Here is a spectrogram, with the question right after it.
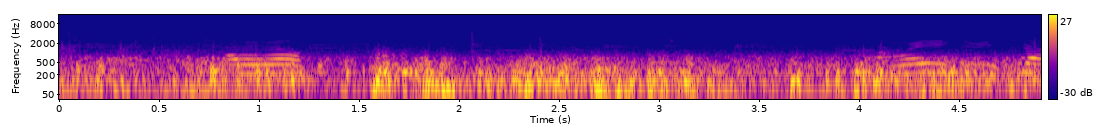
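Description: Heavy, continuous rumbling fills the air during a storm in the Pyrenees mountains on a multi-day motorcycle ride, loud and steady throughout with rain and brief voices mixed in.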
